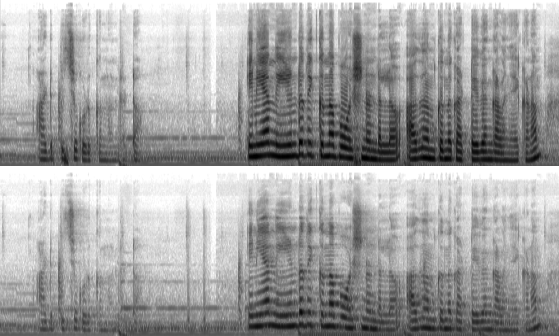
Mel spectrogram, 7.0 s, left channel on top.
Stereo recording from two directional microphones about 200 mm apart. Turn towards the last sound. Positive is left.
turn(degrees=40)  # may be behind; listen again after turning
